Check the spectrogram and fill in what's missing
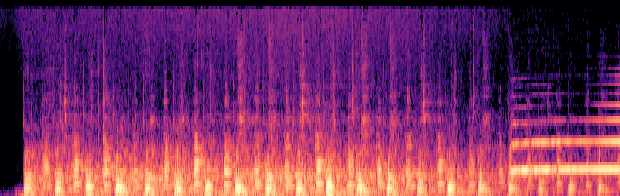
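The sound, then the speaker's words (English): Deep, droning foghorn tones pulse in a rhythmic, layered pattern, then settle into one long, steady horn blast near the end. Loud and resonant, with no voices. “That's the sound of a foghorn recorded by Ben Trefney and a dripping tap”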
